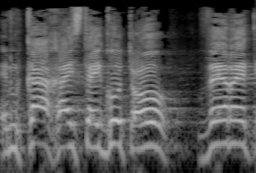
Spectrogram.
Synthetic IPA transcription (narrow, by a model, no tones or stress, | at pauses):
imkaχhaist̪ajɡut̪o | veɾet̪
